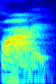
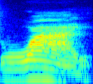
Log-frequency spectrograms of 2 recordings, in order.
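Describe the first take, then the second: First: The w starts with a breathy puff of air. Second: The w starts without a puff of air. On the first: The speaker calls it wrong. "It's not why" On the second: The speaker calls it right. "W H Y is is why"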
